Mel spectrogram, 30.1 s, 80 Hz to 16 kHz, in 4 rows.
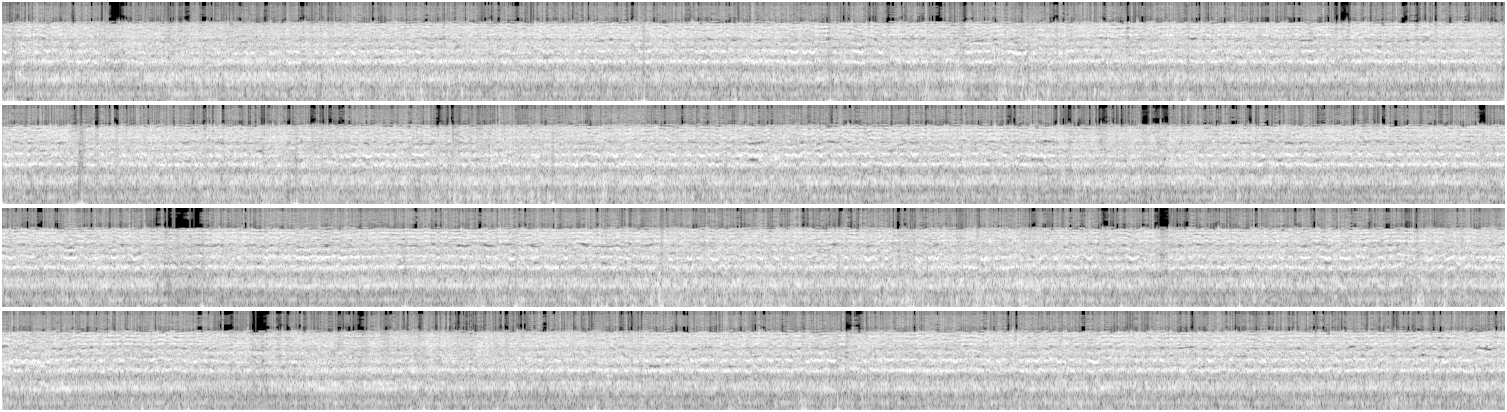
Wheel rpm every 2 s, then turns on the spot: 230, 230, 230, 230, 230, 230, 230, 230, 230, 230, 230, 220, 230, 230, 240.
none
